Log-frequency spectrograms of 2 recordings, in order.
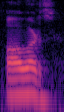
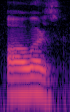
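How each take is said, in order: First: The word begins directly with a vowel sound. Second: The same.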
